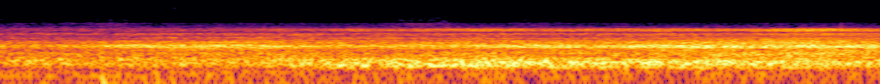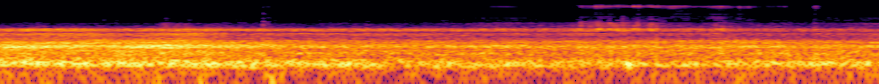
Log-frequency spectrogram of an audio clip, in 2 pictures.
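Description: Jet engines of a regional jet moving along a distant runway: a steady rushing noise with a whine in it that swells to its loudest about halfway through and then eases. Heard played back through a screen's speaker.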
